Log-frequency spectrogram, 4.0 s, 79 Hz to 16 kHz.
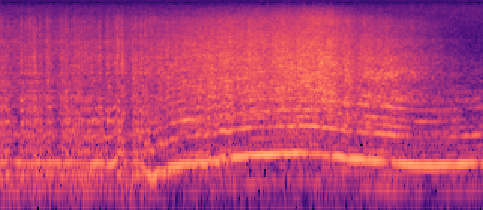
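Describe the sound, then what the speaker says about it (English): A drag race car at a 1999 import drag race accelerating hard, a loud continuous engine howl rising in pitch, dipping briefly as it shifts gears, then climbing and leveling off, heard from a moderate distance. "That's that long first gear again. He's all the way past the display signs, shifting into second."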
